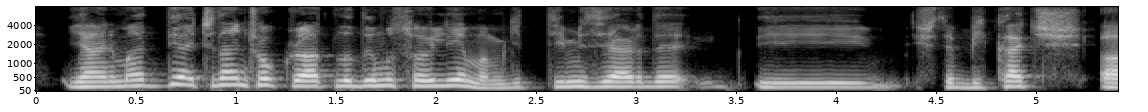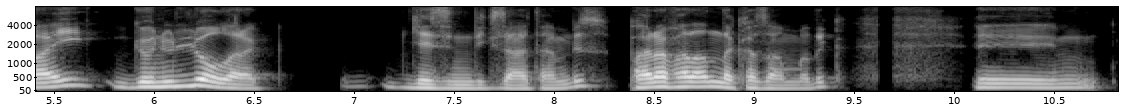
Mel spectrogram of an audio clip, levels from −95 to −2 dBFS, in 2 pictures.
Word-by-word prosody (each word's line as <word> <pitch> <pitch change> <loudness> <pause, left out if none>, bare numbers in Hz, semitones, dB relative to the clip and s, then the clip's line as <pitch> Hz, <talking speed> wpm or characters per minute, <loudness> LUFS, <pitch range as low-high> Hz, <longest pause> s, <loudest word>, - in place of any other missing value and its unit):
Yani, 170 +1 +2
maddi 195 +6 0
açıdan 235 0 0
çok 220 -2 -1
rahatladığımı 190 +2 +3
söyleyemem. 195 -9 +1
Gittiğimiz 165 +4 -4
yerde, 175 0 +1
ı 155 - -21 0.2
iii, 150 0 -3 0.2
işte, 150 -1 -7
birkaç 180 +5 -2
ay 175 +8 +3
gönüllü 170 +6 +3
olarak, 125 - +3 0.3
ımm, 180 0 -28 0.2
gezindik 120 -3 -2
zaten 115 0 -4
biz. 195 +1 -9
Para 150 +4 +7
falan 170 +1 +4
da 145 - +3
kazanmadık. 120 +3 -6 0.6
Emm, 140 -1 -3
170 Hz, 135 wpm, -22 LUFS, 140-190 Hz, 0.6 s, Para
